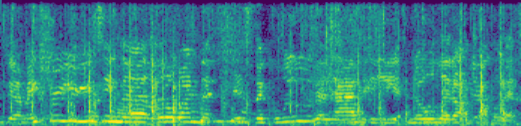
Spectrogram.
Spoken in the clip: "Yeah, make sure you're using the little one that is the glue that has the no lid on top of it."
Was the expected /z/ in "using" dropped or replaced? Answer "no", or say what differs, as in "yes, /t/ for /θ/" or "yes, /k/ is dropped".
no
